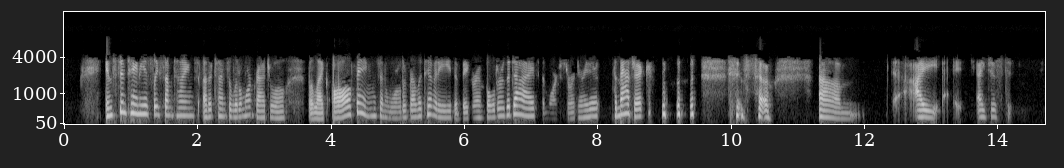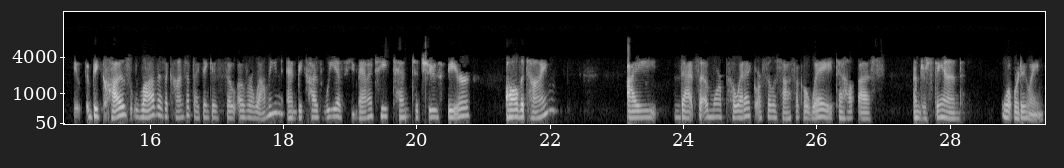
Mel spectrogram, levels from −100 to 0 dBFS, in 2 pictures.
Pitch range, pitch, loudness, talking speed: 170-230 Hz, 190 Hz, -30 LUFS, 145 wpm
